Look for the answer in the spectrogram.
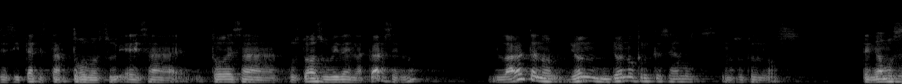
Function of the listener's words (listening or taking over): listening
